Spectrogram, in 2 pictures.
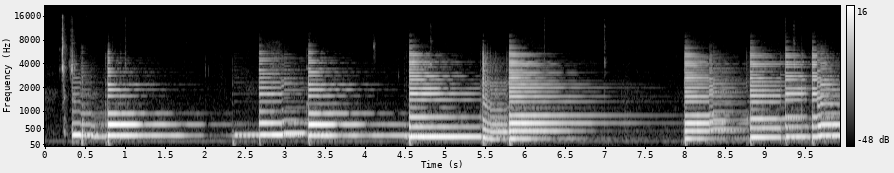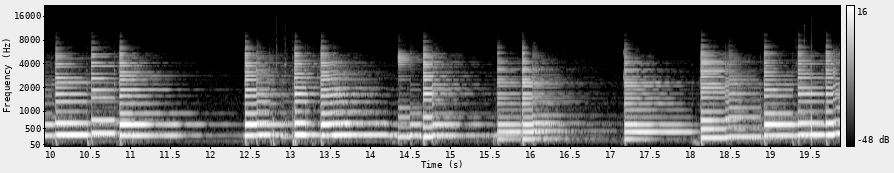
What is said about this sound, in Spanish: Pues ahora vamos a escuchar nada más la diferencia con y sin un poquito de reverb.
